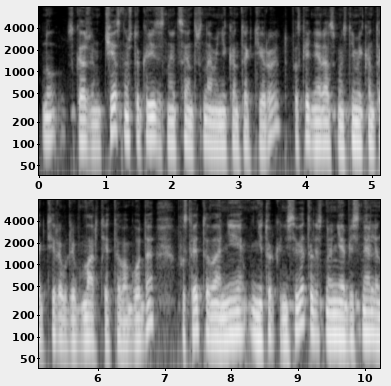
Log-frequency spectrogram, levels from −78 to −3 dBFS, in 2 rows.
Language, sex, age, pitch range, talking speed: Russian, male, 50-69, 95-115 Hz, 180 wpm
